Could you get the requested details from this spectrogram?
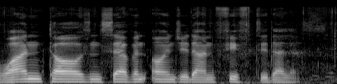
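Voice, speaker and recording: A man with a Jamaican accent speaks with fairly even intonation over noticeable background noise. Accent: Jamaican English with patois. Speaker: cooking vlogger. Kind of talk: casual vlog chat. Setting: outdoors.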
